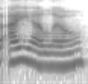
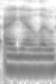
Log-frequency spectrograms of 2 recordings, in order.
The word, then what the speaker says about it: Aiello: So it's pronounced Aiello. – Okay. – It is a Sicilian last name. And when my grandparents came over here from Sicily, sometimes people would pronounce it Aiello before that, but it's pronounced Aiello here in the United States.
